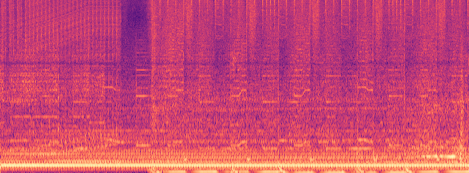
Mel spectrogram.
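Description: Passenger launch boat engine on the Padma river, a loud, steady low drone with knocking vibration running throughout, close and continuous with no voices.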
